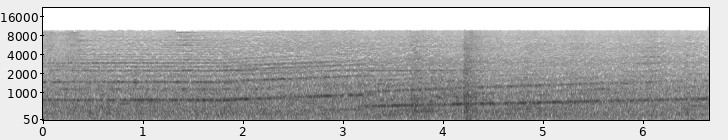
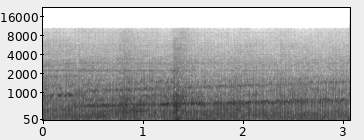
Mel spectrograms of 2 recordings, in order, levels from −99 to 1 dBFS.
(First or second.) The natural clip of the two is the first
